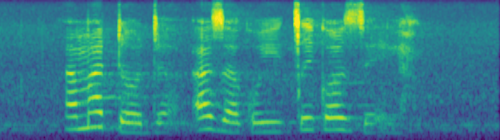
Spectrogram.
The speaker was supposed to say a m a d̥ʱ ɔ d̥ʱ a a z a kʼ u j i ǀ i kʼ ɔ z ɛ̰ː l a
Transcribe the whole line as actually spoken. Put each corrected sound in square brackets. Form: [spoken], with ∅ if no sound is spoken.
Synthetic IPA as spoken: a m a d̥ʱ ɔ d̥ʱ a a z a kʼ u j i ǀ i kʼ ɔ z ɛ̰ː l a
